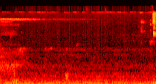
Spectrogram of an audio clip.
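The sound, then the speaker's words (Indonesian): Steady low rumble inside a car driving home from the office, with engine drone and road noise filling the space evenly throughout, moderately loud and unbroken, with no voices present. “Sebelumnya saya mohon maaf jika ada suara berisik di sepanjang podcast ini karena saya merekam ini di dalam mobil dalam perjalanan pulang dari kantor.”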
